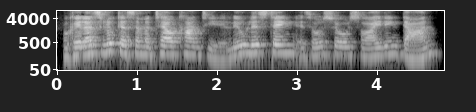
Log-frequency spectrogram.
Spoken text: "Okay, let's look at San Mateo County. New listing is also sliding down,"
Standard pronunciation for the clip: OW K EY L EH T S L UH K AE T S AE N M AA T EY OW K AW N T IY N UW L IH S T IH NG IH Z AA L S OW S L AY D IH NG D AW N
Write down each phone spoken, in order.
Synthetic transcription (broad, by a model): OW K EY L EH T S L UH K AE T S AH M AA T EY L K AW N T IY L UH L IH S T IH NG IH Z AA L S OW S L AY D IH NG D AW N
